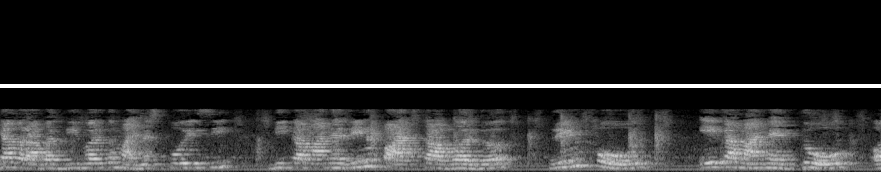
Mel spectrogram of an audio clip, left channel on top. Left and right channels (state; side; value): silent; left; digital silence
